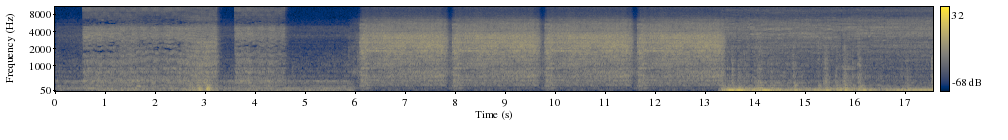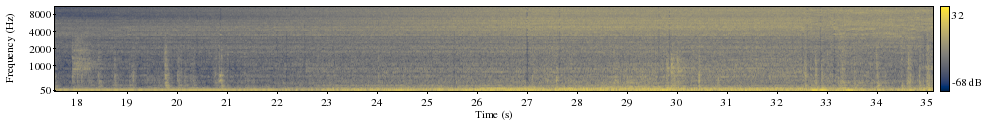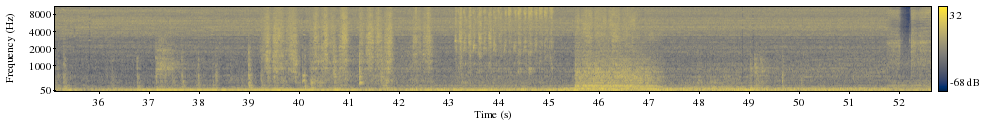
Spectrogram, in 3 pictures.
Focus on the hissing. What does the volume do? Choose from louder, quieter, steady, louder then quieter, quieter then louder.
louder.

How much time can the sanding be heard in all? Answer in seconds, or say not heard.
8 s.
